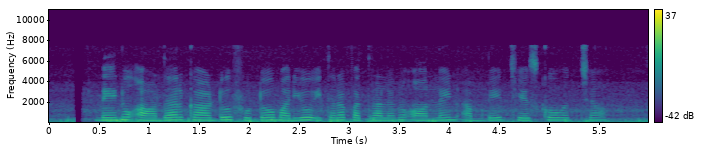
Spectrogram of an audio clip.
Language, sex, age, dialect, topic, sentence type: Telugu, female, 25-30, Telangana, banking, question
